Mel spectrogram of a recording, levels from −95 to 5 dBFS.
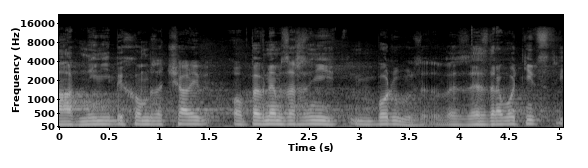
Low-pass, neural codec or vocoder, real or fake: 14.4 kHz; none; real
